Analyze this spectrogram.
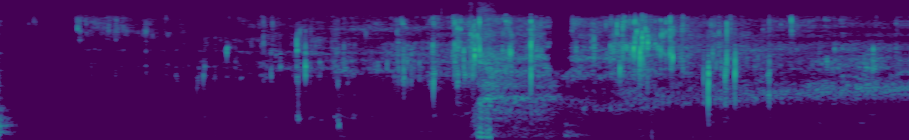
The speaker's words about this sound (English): Here's the pour. Here's the pour.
